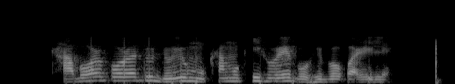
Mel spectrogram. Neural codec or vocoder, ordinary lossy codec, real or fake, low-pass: vocoder, 22.05 kHz, 80 mel bands, WaveNeXt; MP3, 24 kbps; fake; 3.6 kHz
